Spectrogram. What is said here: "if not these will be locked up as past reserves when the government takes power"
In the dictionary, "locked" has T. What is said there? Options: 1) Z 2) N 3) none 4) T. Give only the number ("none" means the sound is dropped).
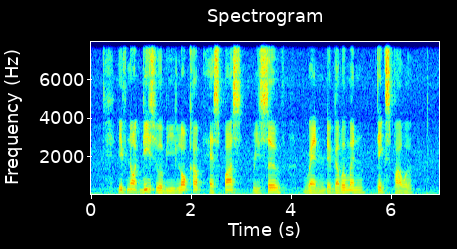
3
